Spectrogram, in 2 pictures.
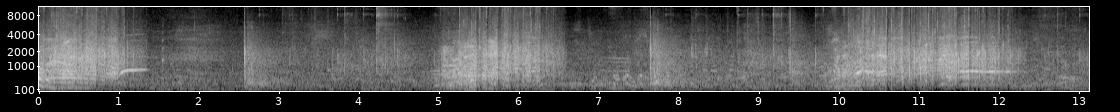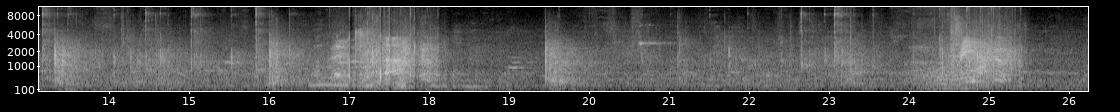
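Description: A crowd cheers and applauds in a large arena between points.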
